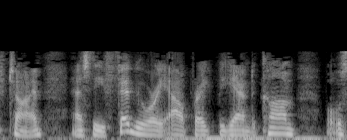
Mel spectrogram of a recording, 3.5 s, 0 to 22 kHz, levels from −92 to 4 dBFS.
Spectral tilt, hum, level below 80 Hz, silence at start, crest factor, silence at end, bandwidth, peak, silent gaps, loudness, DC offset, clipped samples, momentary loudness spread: -10.5 dB/octave; none; -38 dBFS; 0 s; 14 dB; 0 s; 5.8 kHz; -12 dBFS; none; -26 LUFS; under 0.1%; under 0.1%; 7 LU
